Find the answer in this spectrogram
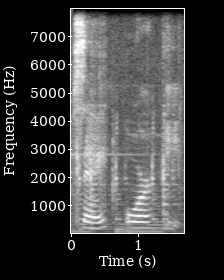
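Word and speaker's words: Sayori: before you read it I'm going to help you pronounce it ready so say or E okay you and say or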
